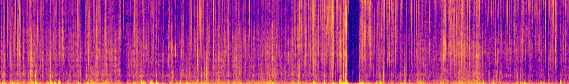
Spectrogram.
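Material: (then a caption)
Plastic, grains. A small clear plastic bag full of small dry grains is held by its tied top in one hand while the fingers of the other hand scratch and rub it. The result is a steady, quiet stream of crinkly, gritty scratching and rustling with soft low thumps and short bright crackles, and one brief louder burst near the middle.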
